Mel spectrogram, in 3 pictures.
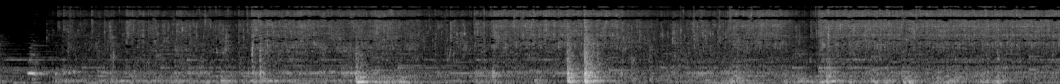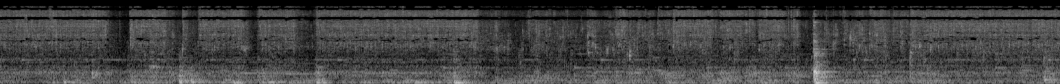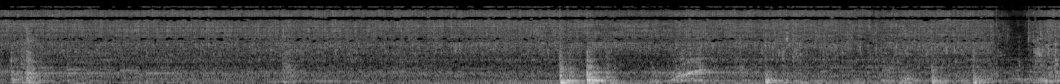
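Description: Kitchen tap running steadily into a stainless steel sink as gas-hob burner caps and a metal pan support grate are scrubbed and rinsed under it. Several sharp knocks of the metal parts against the sink, the loudest about six seconds in, near the middle and near the end.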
